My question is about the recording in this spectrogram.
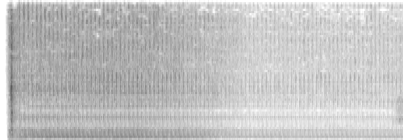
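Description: Logo intro sound: an electronic drone with a fast buzzing texture that starts abruptly, fades down after about two seconds and carries on quietly.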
